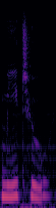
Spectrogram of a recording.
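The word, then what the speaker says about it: 米兔: state feminists have used emojis for rice and bunny pronounced mitu in mandarin as one of many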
